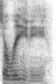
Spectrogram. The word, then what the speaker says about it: Sarene: Starts off Princess Sarene. It's Serene? I was yes. doing Serene this whole time.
